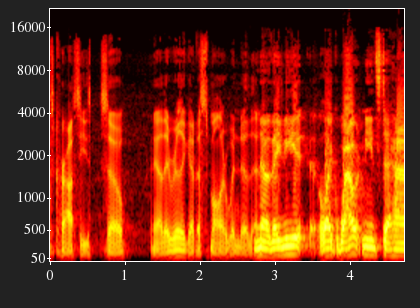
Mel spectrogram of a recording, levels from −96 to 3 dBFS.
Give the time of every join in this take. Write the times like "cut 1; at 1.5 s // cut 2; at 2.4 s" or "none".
cut 1; at 0.9 s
